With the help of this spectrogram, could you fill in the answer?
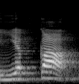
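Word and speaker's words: Yucca: एक उदाहरण दिया था मैंने वहां पे, यक्का, जिसको इंग्लिश में स्पेलिंग तो ये है इसकी, युक्का भी कहते हैं इसको, क्या कहा था कि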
